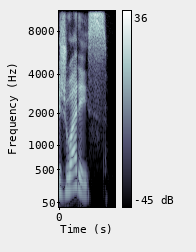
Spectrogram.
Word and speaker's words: Juarez: nome certo da fonte, a pronúncia do sobrenome dele tem a ênfase no final mesmo. É Juarez, com acento tônico no e.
